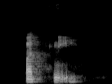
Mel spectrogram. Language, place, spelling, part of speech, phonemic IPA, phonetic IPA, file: Hindi, Delhi, पत्नी, noun, /pət̪.niː/, [pɐt̪̚.niː], LL-Q1568 (hin)-पत्नी.wav
- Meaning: wife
